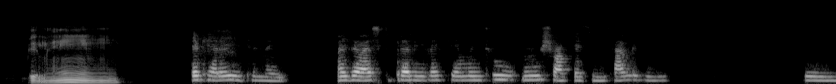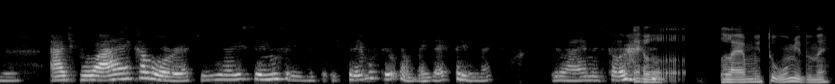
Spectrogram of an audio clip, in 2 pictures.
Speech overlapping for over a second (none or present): none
